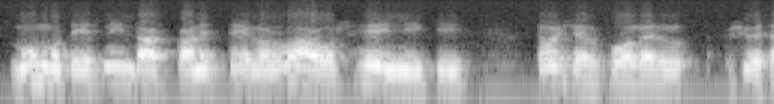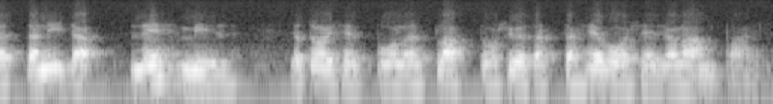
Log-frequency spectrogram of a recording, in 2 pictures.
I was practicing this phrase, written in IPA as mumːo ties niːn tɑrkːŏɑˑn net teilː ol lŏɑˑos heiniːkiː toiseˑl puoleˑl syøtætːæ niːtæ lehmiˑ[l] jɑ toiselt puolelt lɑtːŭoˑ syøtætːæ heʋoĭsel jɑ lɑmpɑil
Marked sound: correct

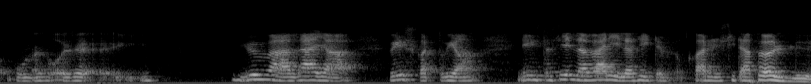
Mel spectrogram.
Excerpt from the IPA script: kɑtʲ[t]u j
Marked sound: correct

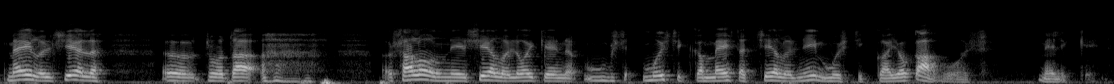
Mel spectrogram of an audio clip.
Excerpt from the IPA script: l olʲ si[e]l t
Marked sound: correct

